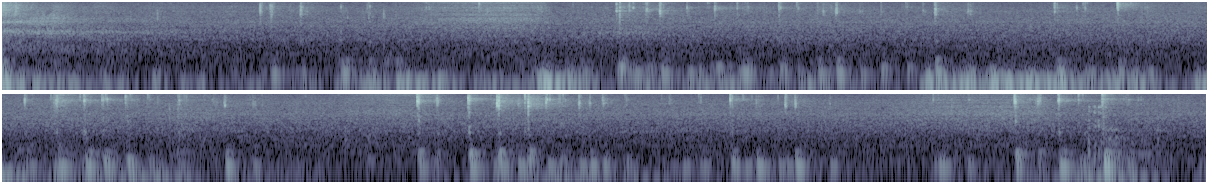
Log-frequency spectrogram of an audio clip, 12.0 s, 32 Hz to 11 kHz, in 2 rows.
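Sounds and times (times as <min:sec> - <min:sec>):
typing on computer keyboard: 0:01.2 - 0:01.9, 0:03.0 - 0:07.4, 0:08.1 - 0:10.2, 0:10.8 - 0:11.7.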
